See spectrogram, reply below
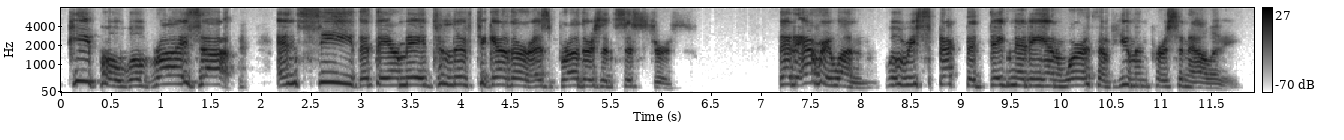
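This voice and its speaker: A woman giving a theatrical reading of a speech in a measured, declamatory way. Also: high voice, bright, forceful tone, no echo, muffled recording, exaggerated voice. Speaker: amateur stage reader.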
